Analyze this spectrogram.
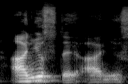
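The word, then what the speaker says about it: Agnus Dei: 그 라틴어 찬양에 보면 항상 맨 마지막은 그 아뉴스데이라고 그래가지고 그 뉴스데이인데 그 라틴어는 A하고 G가 이렇게 G가 묵음으로 되고 이렇게 이제 그 복모음으로 돼요. 그래서 아뉴스데이. 그 뉴스데이.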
